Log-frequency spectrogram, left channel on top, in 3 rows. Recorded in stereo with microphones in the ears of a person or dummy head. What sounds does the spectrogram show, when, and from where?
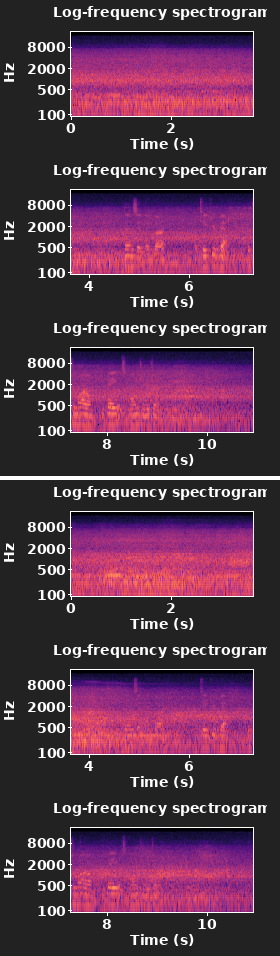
4.7 s a man speaking: 65° left (ahead or behind), 2.5 m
